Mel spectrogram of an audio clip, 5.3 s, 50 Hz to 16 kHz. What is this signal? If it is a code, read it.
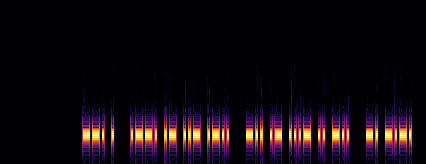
Morse code, heard as a keyed tone, about 40 wpm, 690 Hz. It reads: GE PAUL DAVID NC
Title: K1USN SST QSO Practice - 40wpm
